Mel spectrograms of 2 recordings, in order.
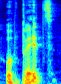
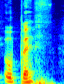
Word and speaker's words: Opeth: Alors je pense pas que ça se prononce Opet. Je pense que c'est Opeth parce que c'est O P E T H.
